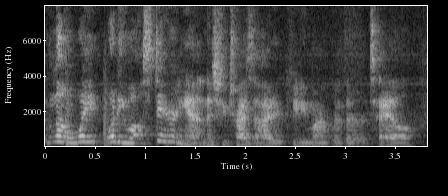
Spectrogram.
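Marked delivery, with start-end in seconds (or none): 0.0-1.5 high, flustered cartoon protest; hammed-up alarm at being exposed; mock panic. Exposed pony hiding her mark.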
